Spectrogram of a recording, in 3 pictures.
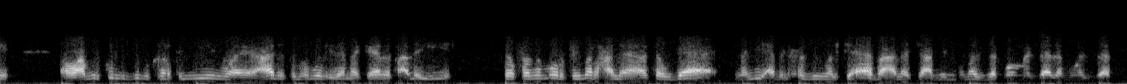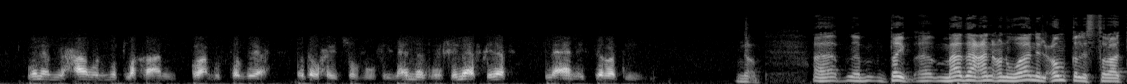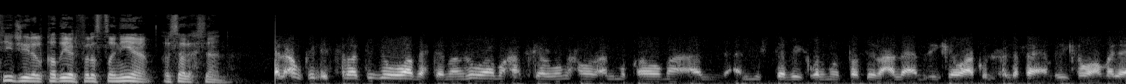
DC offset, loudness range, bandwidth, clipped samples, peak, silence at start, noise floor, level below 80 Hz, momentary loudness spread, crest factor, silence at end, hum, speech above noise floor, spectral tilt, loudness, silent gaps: under 0.1%; 6 LU; 10.5 kHz; under 0.1%; 0 dBFS; 0 s; -62 dBFS; -56 dBFS; 14 LU; 20 dB; 0 s; none; 40 dB; -6 dB/octave; -22 LUFS; none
